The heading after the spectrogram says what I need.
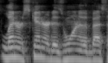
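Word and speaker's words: Lynyrd Skynyrd: And pronounced Leonard Skinnerd is one of the best albums on the planet.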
